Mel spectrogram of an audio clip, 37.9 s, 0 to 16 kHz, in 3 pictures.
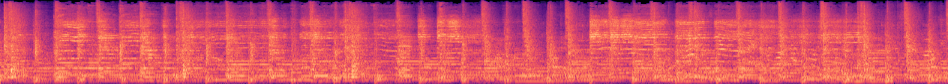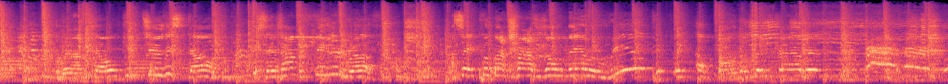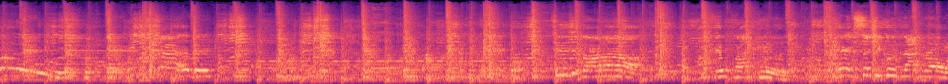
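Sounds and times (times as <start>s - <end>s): drum kit beat: 0.0s - 37.9s
strummed acoustic guitar: 0.0s - 37.9s
man singing: 12.8s - 29.8s, 32.0s - 37.9s.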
